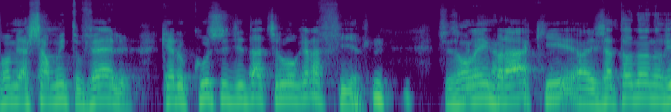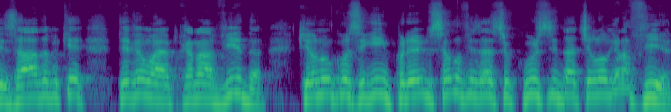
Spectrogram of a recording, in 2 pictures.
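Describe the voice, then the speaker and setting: A man's very fast, fairly high-pitched speech with lively intonation. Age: 60s. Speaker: podcast co-host. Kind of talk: casual podcast conversation.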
